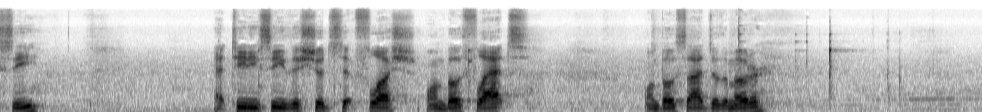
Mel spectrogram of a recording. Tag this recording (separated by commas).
Speech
